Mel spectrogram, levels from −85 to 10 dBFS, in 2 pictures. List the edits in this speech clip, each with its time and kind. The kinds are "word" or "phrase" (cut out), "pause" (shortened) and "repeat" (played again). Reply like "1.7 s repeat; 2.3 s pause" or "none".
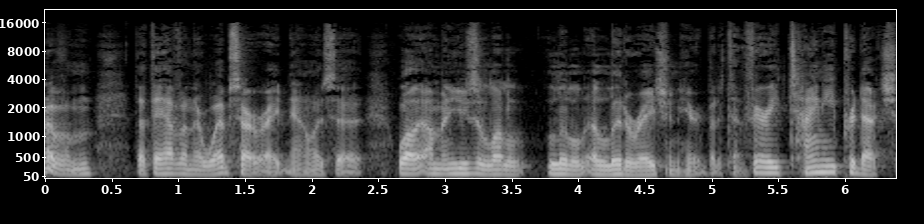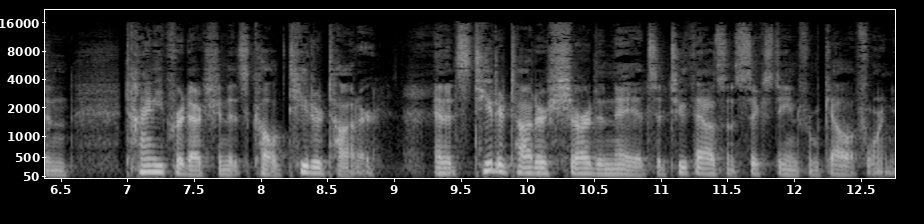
6.9 s pause; 9.2 s pause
